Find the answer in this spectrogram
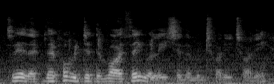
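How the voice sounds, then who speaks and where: This low-quality recording carries a little hiss or hum as a gaming channel host talks very fast through a racing game, his mid-range voice animated, creaky and dark in tone. Stuffed up from a head cold, he breathes through his mouth while rambling casually and muttering asides.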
